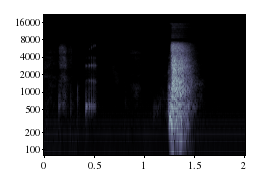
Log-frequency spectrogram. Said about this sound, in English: Hold on, I gotta sneeze.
